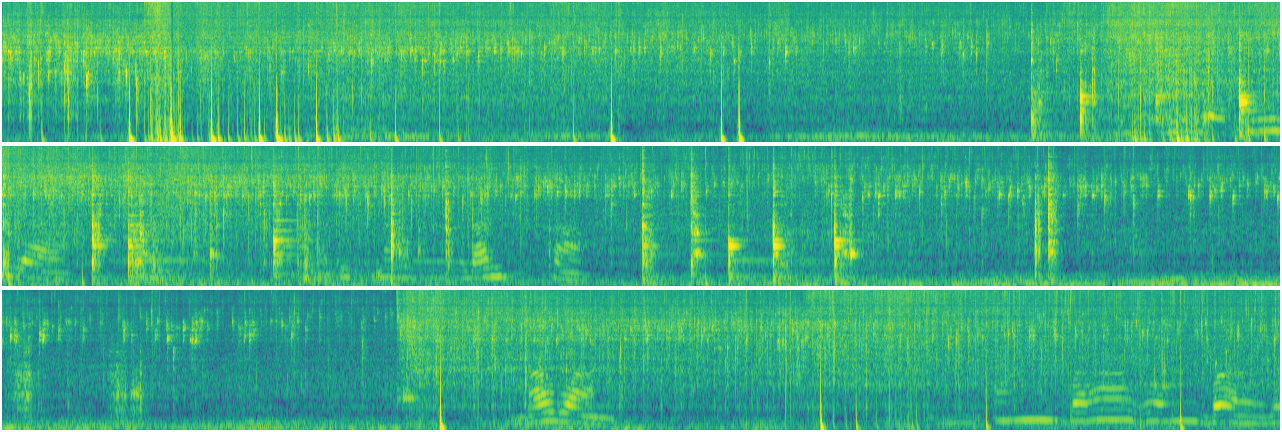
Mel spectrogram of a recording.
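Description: Ginger and garlic frying in hot oil in a wok: a steady sizzle peppered with sharp crackles and pops, which gets louder about three-quarters of the way through.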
